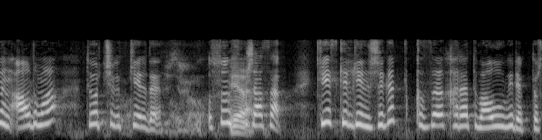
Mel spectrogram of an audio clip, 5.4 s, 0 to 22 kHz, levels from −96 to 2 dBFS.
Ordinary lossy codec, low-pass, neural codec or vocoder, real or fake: none; none; codec, 16 kHz, 4 kbps, FunCodec, trained on Chinese and English, 50 frames a second; fake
